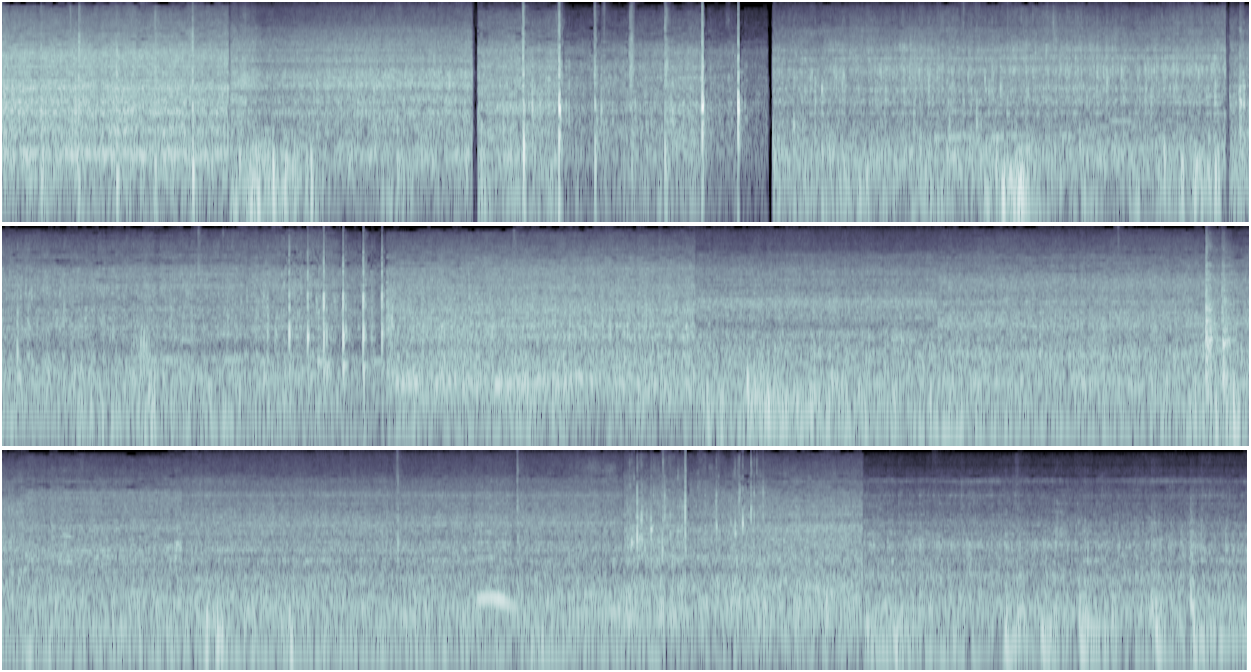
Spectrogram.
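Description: Wooden pestle pounding chilies, garlic and salt in a mortar: scattered sharp knocks, some in quick clusters, over a steady hiss. The background noise changes abruptly several times, as at edit cuts.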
